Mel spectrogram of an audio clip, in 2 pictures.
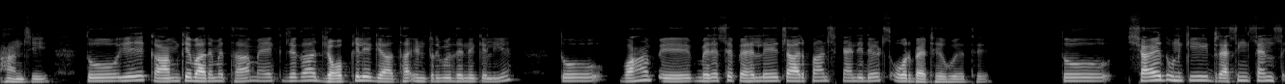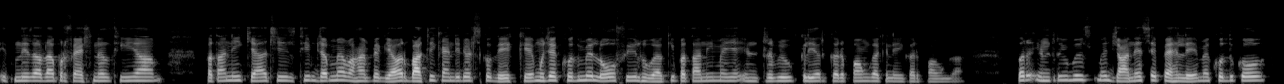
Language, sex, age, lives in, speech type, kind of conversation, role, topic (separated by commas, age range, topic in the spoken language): Hindi, male, 30-34, India, conversation, advice, user, पहली मुलाकात में खुद को छोटा महसूस करना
